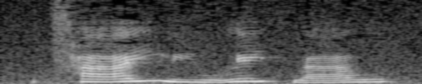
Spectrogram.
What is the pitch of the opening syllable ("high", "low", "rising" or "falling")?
rising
